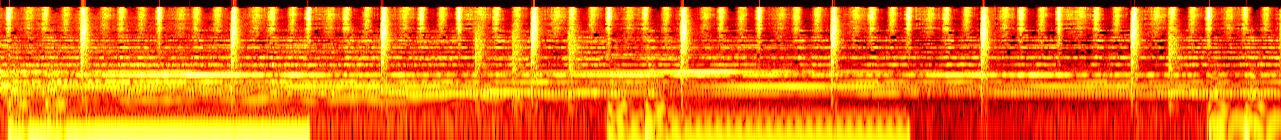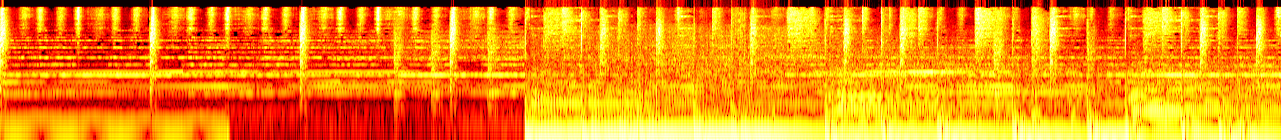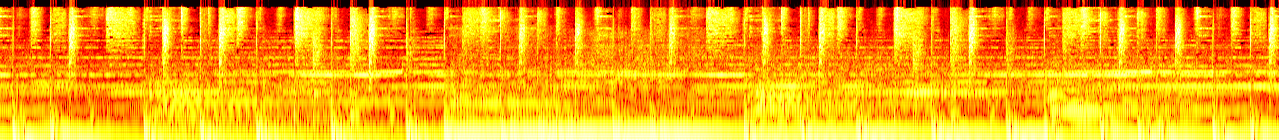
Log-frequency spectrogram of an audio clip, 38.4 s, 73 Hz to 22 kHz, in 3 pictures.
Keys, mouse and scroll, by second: 1.8 scroll down 2, 2.3 scroll up 1, 2.5 Tab, 2.9 Tab, 3.1 click, 3.9 s, 5.1 Tab, 5.5 alt+z, 5.8 scroll down 3, 6.1 ctrl+s, 6.2 drag, 6.5 middle drag, 6.8 ctrl+s, 7.0 drag, 7.2 alt+middle click, 7.4 alt+middle click, 7.7 Tab, 8.0 alt+z, 8.1 scroll up 1, 8.8 scroll down 2, 9.1 click, 9.3 ctrl+s, 9.5 click, 9.8 /, 10.1 click, 10.2 scroll down 1, 10.5 middle drag, 10.7 alt+z, 10.8 drag, 11.2 ctrl+s, 11.3 click, 11.9 alt+middle click, 13.1 shift+d, 15.6 shift+r, 16.0 drag, 16.3 middle drag, 16.6 alt+z, 16.9 alt+z, 17.1 click, 17.2 scroll down 2, 17.4 middle click, 18.2 scroll down 2, 18.4 middle drag, 18.6 click, 19.7 ctrl+j, 19.9 ctrl+a, 20.2 drag, 20.5 scroll up 2, 20.8 ctrl+z, 21.2 ctrl+z, 22.0 click, 22.4-23.3 middle drag, 23.3 click, 23.6 alt+middle click, 24.1 alt+z, 24.3 scroll down 3, 24.5 click, 25.0 scroll up 2, 25.8-26.9 drag, 27.0 drag, 27.4-27.8 middle drag, 27.8 alt+z, 27.9 click, 28.2-28.7 shift+middle drag, 28.7 ctrl+s, 28.9 click, 29.1 shift+a, 29.9 scroll down 3, 30.0 middle click, 30.2 s, 31.6 drag, 31.9 middle click, 32.0-32.9 scroll up 6, 32.2 shift+middle click, 32.5 middle drag, 33.0-33.6 shift+middle drag, 33.6 click, 33.8 Delete, 34.0 drag, 34.2-36.0 middle drag, 36.0 ctrl+s, 37.3 click, 37.6 middle click, 37.9 ctrl+s.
